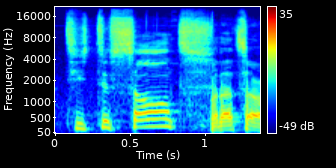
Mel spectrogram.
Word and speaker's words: Toussaint: Steve Toussaint. Did I pronounce all or any of those correctly? Steve Toussaint. Steve Toussaint.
